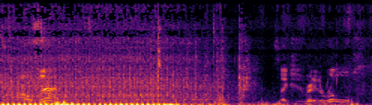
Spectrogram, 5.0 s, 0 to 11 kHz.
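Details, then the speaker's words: 2009 Polaris Sportsman 550 XP after its stripped shifting bell crank was replaced; it came in clunking and lurching in gear. Regular thumping idle, about 3.5 beats a second, with no grinding or clunking; shifts and runs normally. "it's shifting how it should the noises"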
